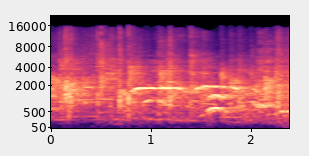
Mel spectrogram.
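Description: Audience clapping, with voices calling out over it in the second half.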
